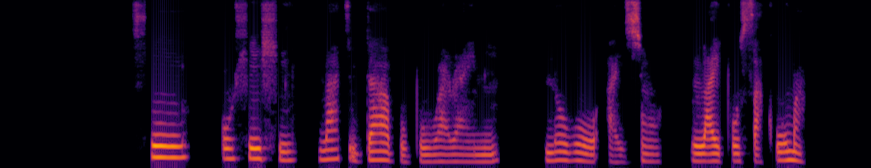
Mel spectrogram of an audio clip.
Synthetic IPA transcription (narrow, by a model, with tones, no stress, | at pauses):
ʃo˦ | o˦ʃe˦˨ʃe˧ | la˦ti˧da˦˨bo˨bo˨˦a˧ɾa˧ɛ˨mĩ˨˧˦ | lɔ˦wɔ˦˨a˨i˨sɔ̃˧ | la˧˦i˧pʰo˧sa˨kʰu˨˦mã˦˨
